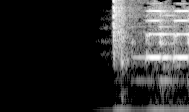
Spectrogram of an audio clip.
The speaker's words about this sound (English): I'm sorry. I thought I unhooked all the phones. Okay. Could you hear my phone ringing? Yes. Darn. I forgot about this phone. Okay, let me unhook it.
